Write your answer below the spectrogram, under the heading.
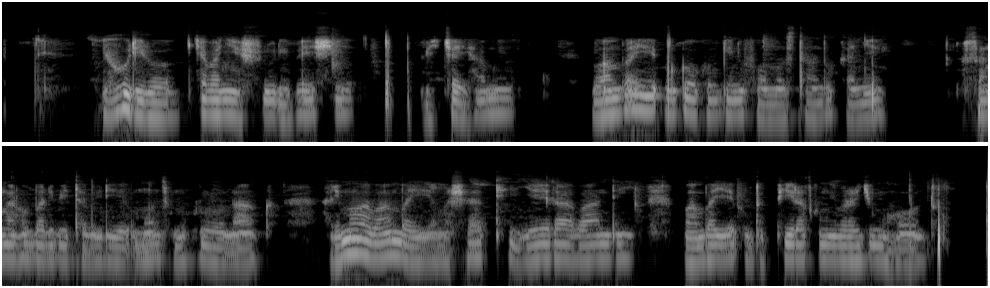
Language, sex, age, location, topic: Kinyarwanda, male, 18-24, Nyagatare, education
